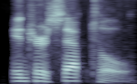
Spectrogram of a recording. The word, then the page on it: interseptal: American English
